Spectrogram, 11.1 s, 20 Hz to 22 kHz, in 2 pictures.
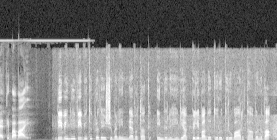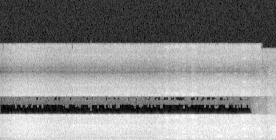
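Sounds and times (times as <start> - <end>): motorcycle engines idling: 5.5 - 11.0
rain: 5.5 - 11.0
faint voices: 8.7 - 11.0.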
